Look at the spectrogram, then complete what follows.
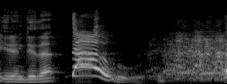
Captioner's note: laughter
